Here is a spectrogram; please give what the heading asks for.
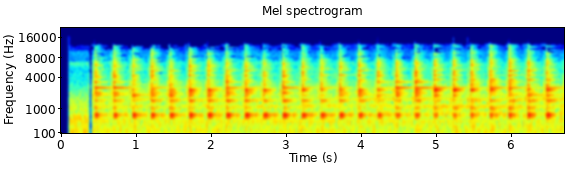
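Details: Railroad crossing signal bell with steady strikes about four a second that ring flat and short like a cowbell instead of a clear ring; faulty bell, suspected clogged, cracked or heavily rusted, cause unconfirmed.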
